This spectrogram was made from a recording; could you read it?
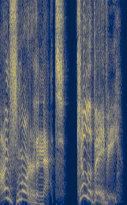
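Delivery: high, mild yell of nonsense, kept light. Talking through deciding to kill an owlbear cub after the fight, screaming. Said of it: "I'm just screaming nonsense now".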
